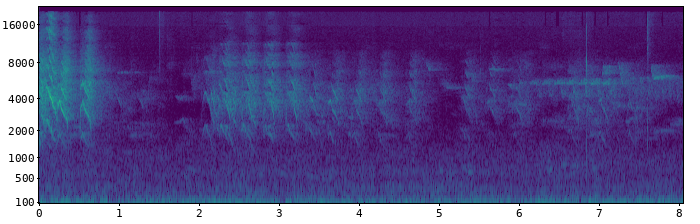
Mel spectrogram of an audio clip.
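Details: Morning birdsong: a burst of high chirps, then series of quick descending buzzy notes repeating, set against a constant low rumbling background.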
